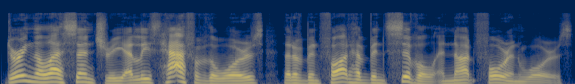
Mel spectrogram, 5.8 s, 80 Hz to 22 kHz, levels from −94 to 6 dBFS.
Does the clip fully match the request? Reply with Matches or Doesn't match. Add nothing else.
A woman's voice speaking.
Doesn't match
